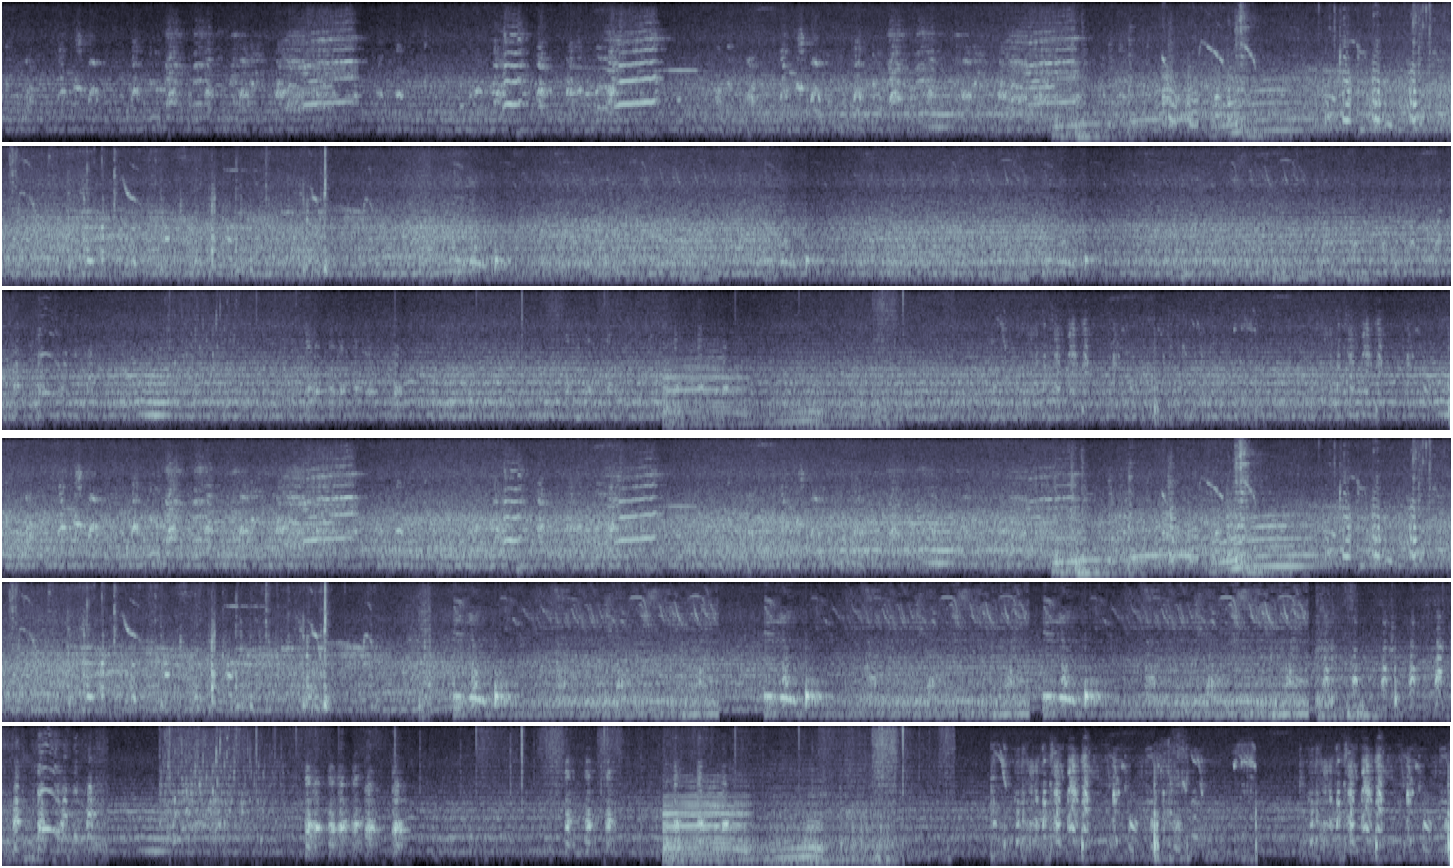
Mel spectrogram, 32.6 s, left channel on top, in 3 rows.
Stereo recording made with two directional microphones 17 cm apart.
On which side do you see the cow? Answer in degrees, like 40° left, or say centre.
40° right.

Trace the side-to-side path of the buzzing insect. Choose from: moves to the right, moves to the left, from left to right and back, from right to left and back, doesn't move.
moves to the left.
